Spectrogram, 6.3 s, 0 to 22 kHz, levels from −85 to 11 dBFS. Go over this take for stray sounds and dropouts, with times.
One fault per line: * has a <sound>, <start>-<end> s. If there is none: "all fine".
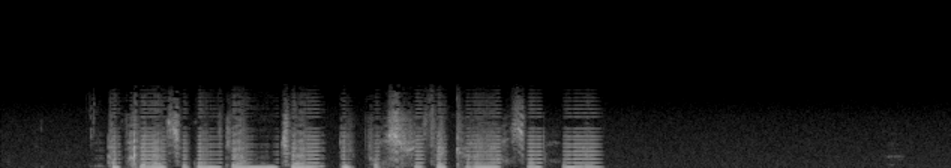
all fine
